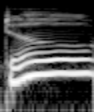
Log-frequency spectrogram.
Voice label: FEMALE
